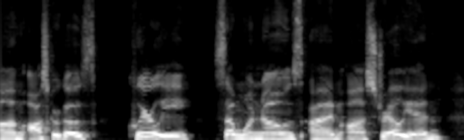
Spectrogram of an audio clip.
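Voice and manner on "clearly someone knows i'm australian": usual speaking voice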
